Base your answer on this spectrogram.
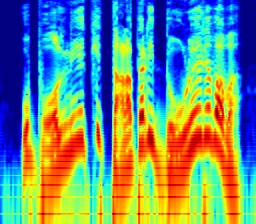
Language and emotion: Bengali, surprised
